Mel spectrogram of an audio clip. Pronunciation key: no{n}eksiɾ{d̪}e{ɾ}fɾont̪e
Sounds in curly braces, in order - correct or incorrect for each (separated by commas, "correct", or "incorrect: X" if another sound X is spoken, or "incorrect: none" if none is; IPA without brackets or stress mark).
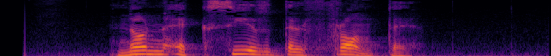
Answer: correct, correct, incorrect: l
